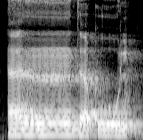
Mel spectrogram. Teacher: ഖാഫിന് നിസ്ബിയായ തഫ്ഖീം കൊടുക്കുക. ഖാഫിൻ്റെ ദമ്മാണ് അതിനുള്ളത് എന്നതുകൊണ്ട് തന്നെ മൂന്നാമത്തെ ലെവലിലുള്ള അഥവാ മൂന്നാമത്തെ അവസ്ഥ, ഏറ്റവും തഫ്ഖീം കൂടിയ അവസ്ഥയാണ് ഫത്ഹ നൽകി ദീർഘിപ്പിക്കുമ്പോൾ.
